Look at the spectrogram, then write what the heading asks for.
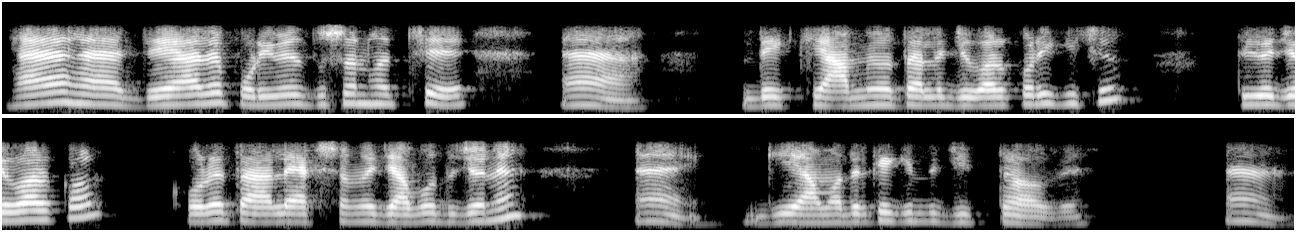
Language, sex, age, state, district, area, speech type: Bengali, female, 30-45, West Bengal, Darjeeling, rural, conversation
